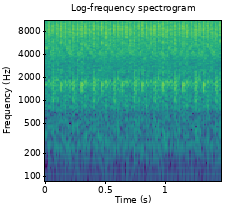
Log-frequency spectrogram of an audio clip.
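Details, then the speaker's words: 1985 Mercedes 300TD wagon, used replacement engine, just started after a short glow: crisp, even ticking clatter about six beats a second over a steady idle, like the 300SD, no irregular knocks; normal diesel idle. "you can hear that distinct rattle of the engine that idle"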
